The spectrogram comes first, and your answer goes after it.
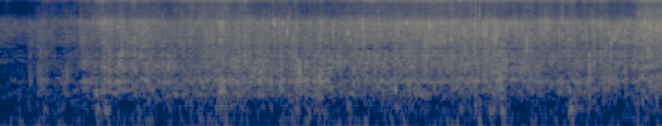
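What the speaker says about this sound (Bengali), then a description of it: "এখন দিয়ে দিচ্ছি পেঁয়াজ কুচি আমার কাঁচা লঙ্কা ভেজে নিলাম এখন এর মধ্যে টমেটো কুচি দিয়ে দিচ্ছি" Chopped tomatoes drop into onions and green chillies frying in a pan, and a bright sizzle swells and holds steady at moderate volume, close by, with no voices.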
